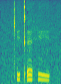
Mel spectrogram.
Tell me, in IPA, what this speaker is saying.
tʼ y kʼ ø h y

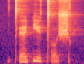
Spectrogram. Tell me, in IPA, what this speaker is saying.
tʼ ɛ pʲ ø tʼ ɔ̰ ʃ

